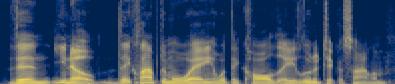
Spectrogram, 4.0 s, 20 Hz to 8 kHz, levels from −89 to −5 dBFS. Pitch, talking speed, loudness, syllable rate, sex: 130 Hz, 210 wpm, -19 LUFS, 5.7 syllables/s, male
